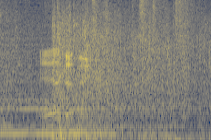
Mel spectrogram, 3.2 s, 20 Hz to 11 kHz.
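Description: Explosion set off in the video game Tomb Raider 2013, a loud broad rumbling boom under steady game tones and background noise, fading over a couple of seconds.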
